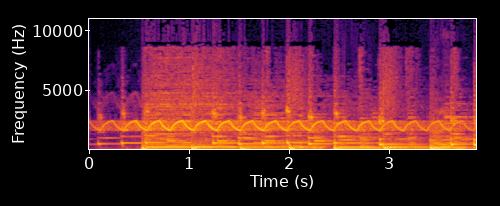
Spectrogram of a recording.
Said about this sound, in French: Je sais pas pourquoi il y a cette alarme au début. Non, bah non.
